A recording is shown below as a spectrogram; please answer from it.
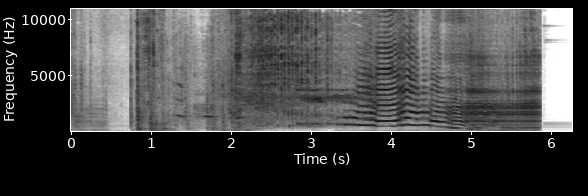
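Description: Horror jump-scare sound effect: a sharp hit about a second in, then a loud noisy blast with a wavering shriek that falls in pitch, cutting off suddenly just before the end.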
